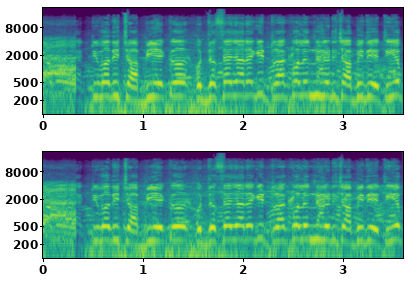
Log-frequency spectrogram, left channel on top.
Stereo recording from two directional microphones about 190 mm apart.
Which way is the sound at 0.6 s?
65° left (ahead or behind).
